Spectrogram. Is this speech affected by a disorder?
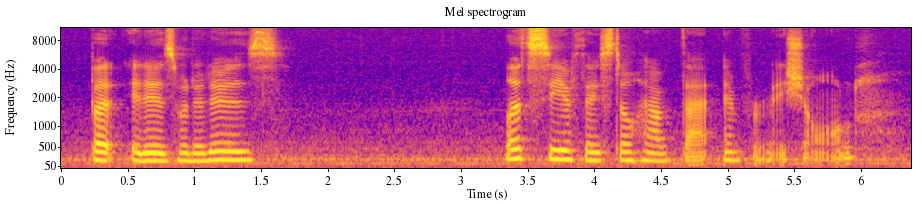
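No.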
